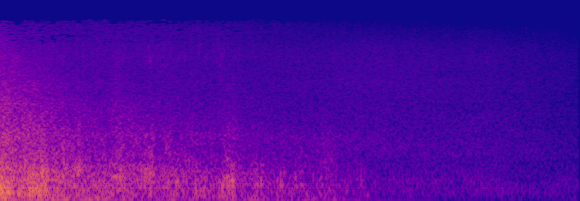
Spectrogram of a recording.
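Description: A thunderclap that cracks loudly at the start, then rumbles and fades away over about three seconds.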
